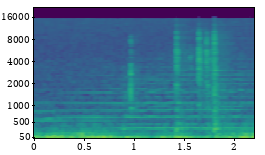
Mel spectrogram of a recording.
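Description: A few sharp metallic clicks, a lug wrench working the lug nuts on a car wheel: one about a second in, then a quick cluster near the end. Soft background music with held notes plays underneath.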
